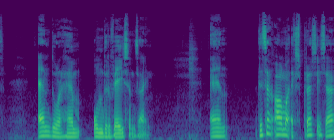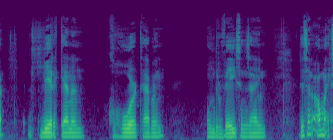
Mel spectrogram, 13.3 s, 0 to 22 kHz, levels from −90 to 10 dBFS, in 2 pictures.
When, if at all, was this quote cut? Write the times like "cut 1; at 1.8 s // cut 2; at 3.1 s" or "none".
none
